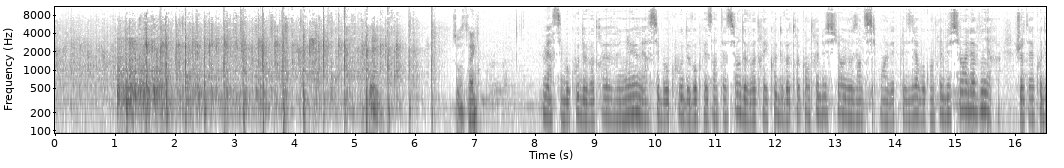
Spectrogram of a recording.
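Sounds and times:
audience applause: 0.0s - 6.4s
speech: 6.7s - 7.2s, 8.1s - 16.5s.

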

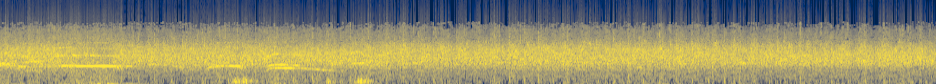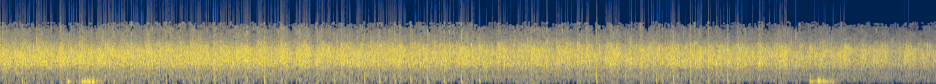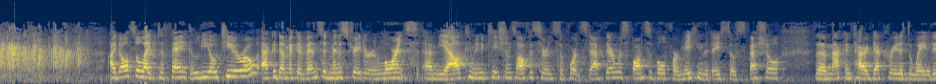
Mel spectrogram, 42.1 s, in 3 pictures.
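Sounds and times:
audience applause: 0.0s - 29.6s
speech: 29.8s - 42.1s.

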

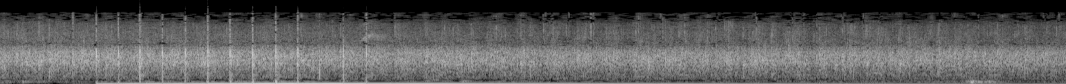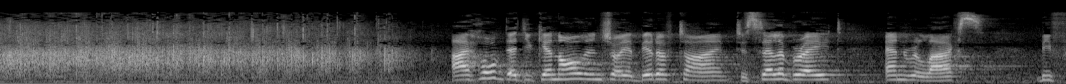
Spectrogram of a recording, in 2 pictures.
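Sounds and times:
audience applause: 0.0s - 15.0s
speech: 15.3s - 21.3s.

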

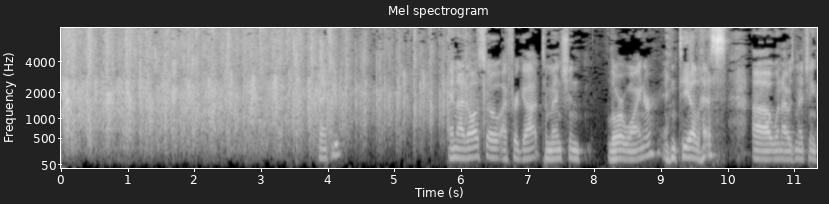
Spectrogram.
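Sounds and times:
audience clapping for presenters at an event: 0.0s - 6.7s
speech: 3.9s - 4.4s, 5.8s - 11.3s.

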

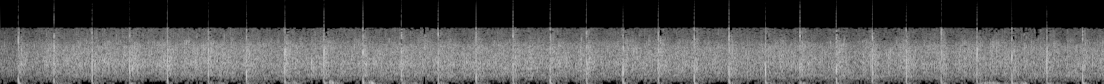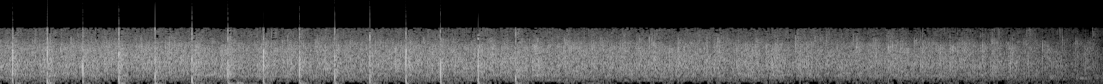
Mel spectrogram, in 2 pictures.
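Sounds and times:
audience applause: 0.0s - 22.0s.

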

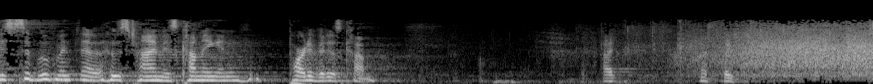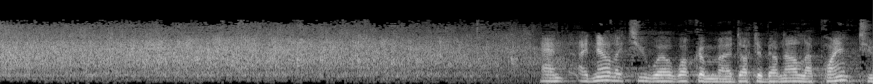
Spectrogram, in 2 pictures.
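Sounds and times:
speech: 0.0s - 3.9s, 6.0s - 6.4s, 7.0s - 7.6s, 14.1s - 17.4s
audience applause after a lecture: 6.2s - 14.5s.

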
